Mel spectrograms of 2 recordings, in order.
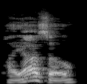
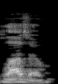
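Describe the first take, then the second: First: The double L is said as a Y sound. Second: The double L is said as an L sound. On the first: It means clown. "the way you would in other uh, Latin origin languages" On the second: It means castle. "is in Italian. It means castle"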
